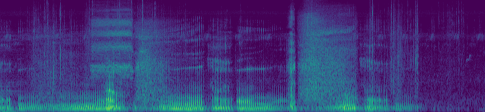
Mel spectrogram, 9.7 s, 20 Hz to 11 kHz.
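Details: A female leopard (Panthera pardus) growls in deep, rumbling bursts while about 30 feet up a tree, tearing at a barn owl nest to catch the huddled owls. Scratching sounds and a man's narration are mixed in.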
